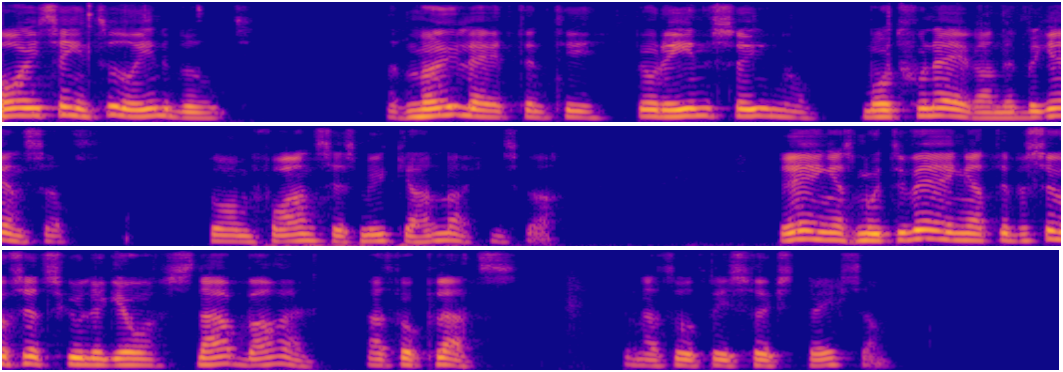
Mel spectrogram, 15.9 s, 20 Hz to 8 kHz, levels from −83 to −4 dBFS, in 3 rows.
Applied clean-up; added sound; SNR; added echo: neural mask model DeepFilterNet 3.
